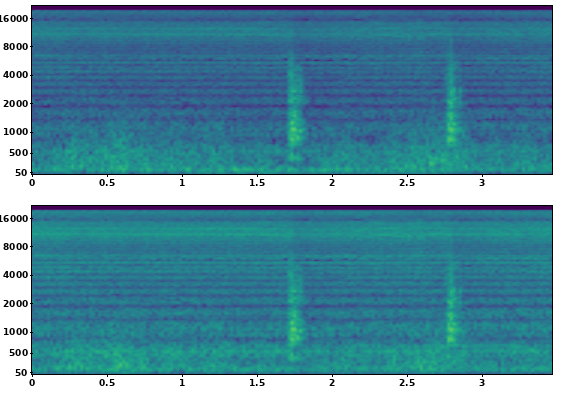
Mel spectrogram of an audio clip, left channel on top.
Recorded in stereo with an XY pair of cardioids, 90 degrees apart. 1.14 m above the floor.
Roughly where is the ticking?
Ahead.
